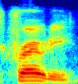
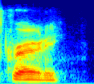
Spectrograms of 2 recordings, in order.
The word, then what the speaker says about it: Crotti: It looks like it says Crotty, but it's Crody. It's Italian last name.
